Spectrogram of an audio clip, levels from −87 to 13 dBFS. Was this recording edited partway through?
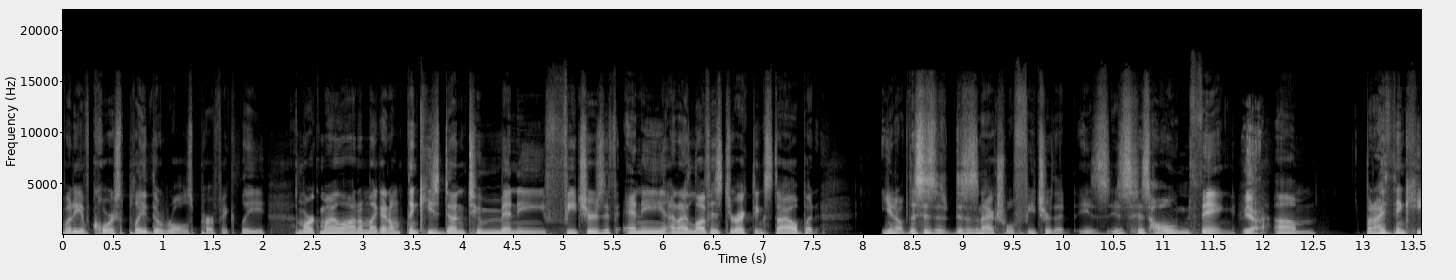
yes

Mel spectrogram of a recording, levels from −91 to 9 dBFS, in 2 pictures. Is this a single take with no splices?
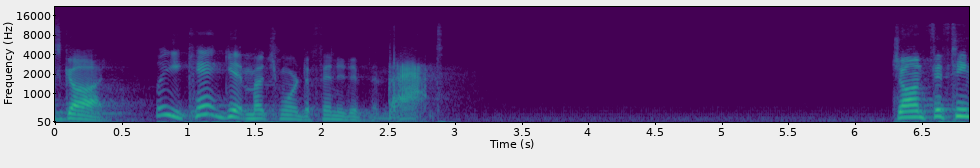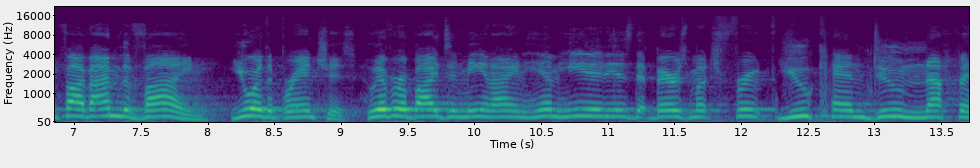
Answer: no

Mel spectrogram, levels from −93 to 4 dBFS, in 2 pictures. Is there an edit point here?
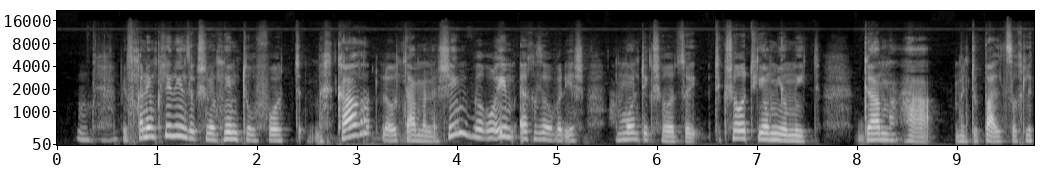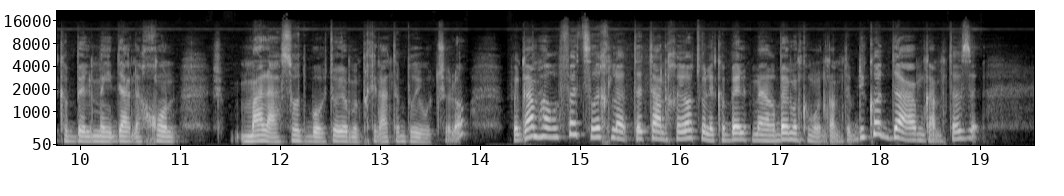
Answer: no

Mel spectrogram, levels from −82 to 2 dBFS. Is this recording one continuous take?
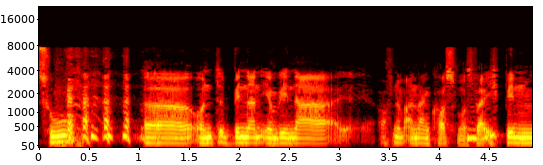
yes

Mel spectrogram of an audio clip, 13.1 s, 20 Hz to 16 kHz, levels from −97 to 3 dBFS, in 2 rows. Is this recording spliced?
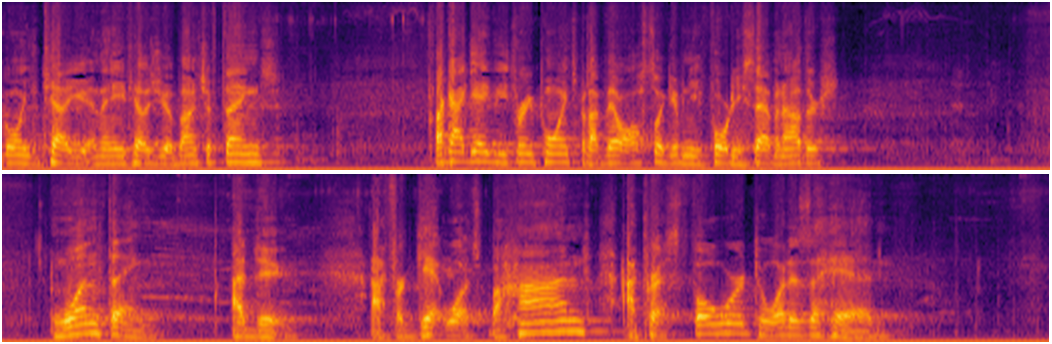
yes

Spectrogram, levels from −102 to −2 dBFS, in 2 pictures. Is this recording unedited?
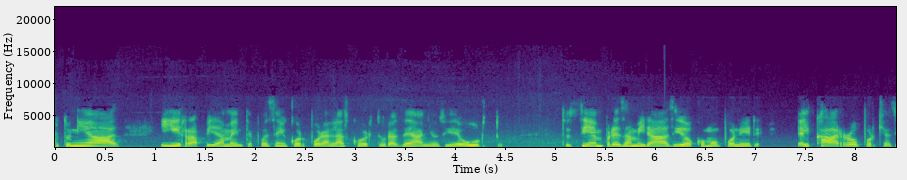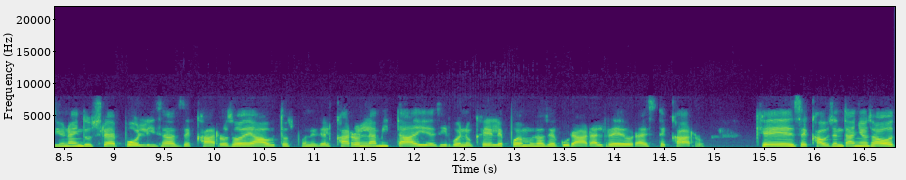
yes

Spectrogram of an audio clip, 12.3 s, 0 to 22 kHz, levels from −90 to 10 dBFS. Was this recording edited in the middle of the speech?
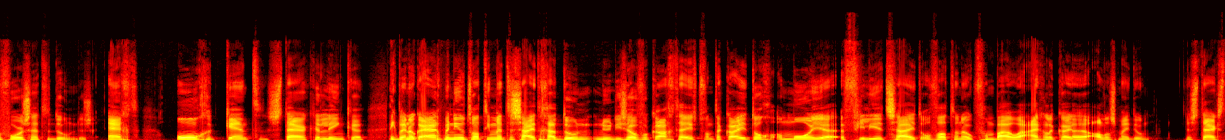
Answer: yes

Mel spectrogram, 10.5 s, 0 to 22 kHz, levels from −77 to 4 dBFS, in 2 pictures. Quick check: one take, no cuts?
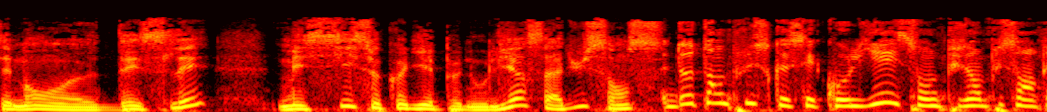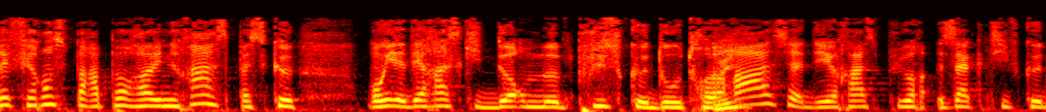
yes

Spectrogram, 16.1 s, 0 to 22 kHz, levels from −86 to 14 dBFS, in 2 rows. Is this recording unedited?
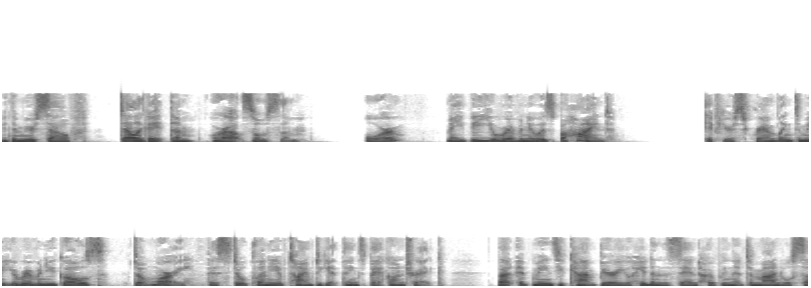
yes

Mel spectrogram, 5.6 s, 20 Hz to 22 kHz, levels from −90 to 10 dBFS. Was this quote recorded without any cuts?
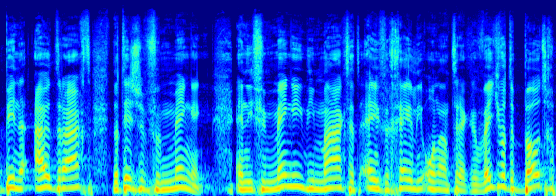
yes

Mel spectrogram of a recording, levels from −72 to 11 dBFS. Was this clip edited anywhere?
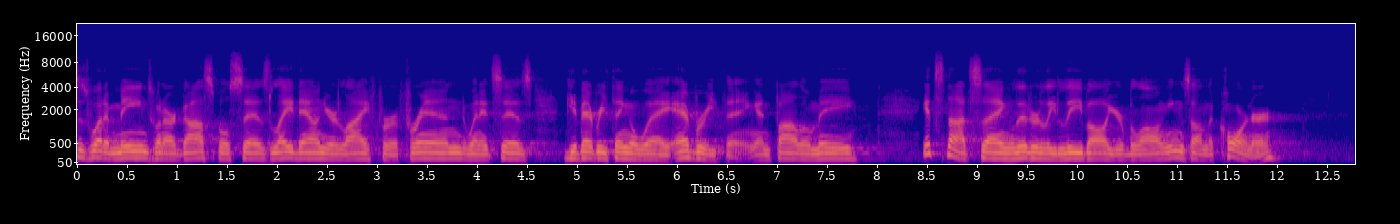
no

